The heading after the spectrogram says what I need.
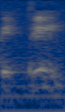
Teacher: जो छोटी री की मात्रा थी यानी ह्रस्व ऋकार था, वो अब डबल हो गया, यानी कि दीर्घ ऋकार यहाँ पे हो गया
